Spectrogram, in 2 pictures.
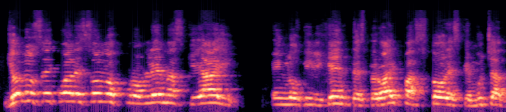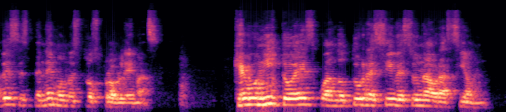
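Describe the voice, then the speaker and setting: Heard from a distance in an echoey space, a Guatemalan pastor with a high, slightly mellow voice speaks at normal speed. His sermon tells a personal testimony dramatically, addressing the congregation as brothers and sisters.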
